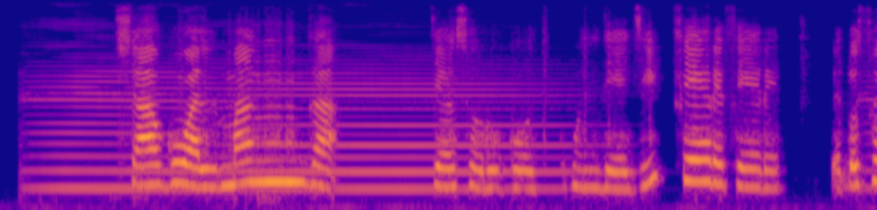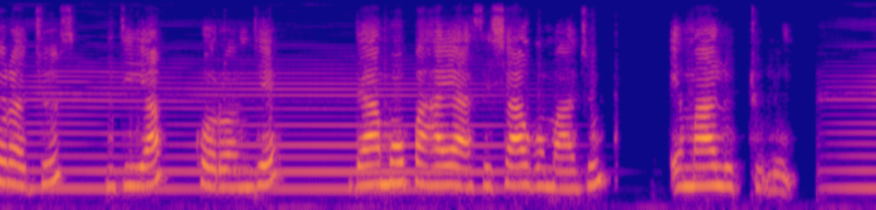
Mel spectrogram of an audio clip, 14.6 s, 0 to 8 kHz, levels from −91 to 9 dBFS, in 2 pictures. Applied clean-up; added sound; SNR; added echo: none; Bowed string instrument; 16 dB; none.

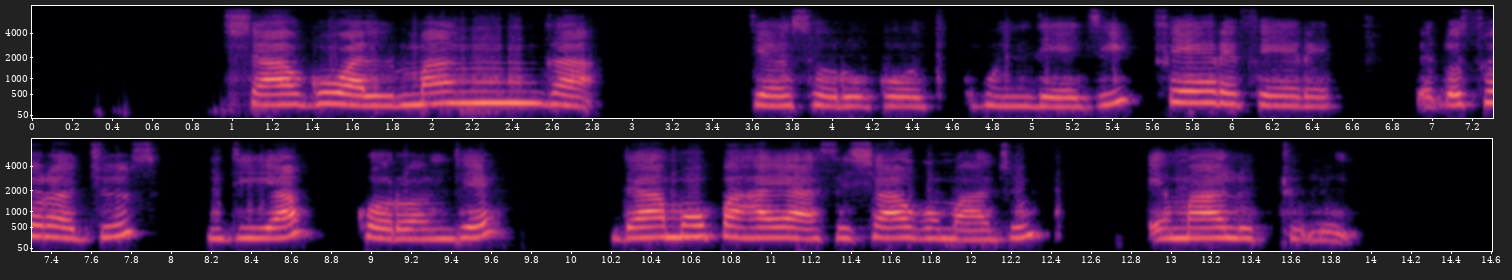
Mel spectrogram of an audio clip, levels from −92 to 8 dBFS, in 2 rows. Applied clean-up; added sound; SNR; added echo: none; none; none; none.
